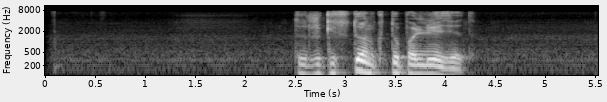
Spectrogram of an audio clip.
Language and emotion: Russian, angry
